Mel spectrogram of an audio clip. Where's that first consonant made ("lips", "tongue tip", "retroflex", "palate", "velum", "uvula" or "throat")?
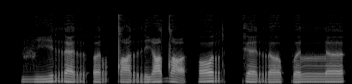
lips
